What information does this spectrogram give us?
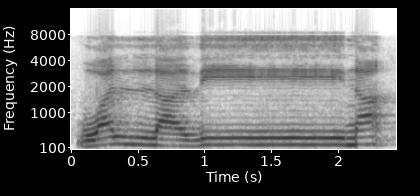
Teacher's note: اب یہاں پر واو کو پڑھتے وقت ہونٹ گول کریں گے، اگر ہونٹ گول نہیں ہوں گے تو سمجھ لیجئے گا کہ واو اپنے مخرج سے صحیح طریقے سے ادا نہیں ہوا۔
